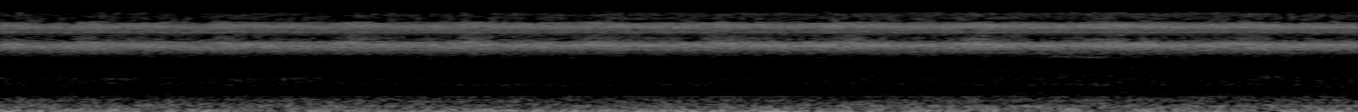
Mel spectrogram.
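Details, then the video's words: A constant shimmering hiss of loud cicadas in an old oak tree at the edge of a Florida forest in summer. It holds unbroken throughout, with deep wind-like rumble underneath. "CICADA SOUNDS"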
